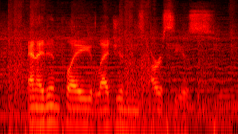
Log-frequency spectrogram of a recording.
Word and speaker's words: Arceus: And I didn't play Legends Arceus. I'm not pronouncing it Arceus. I don't care if the British would find it funny to pronounce it how it's spelled, Arceus. Put a K if you want Arceus.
